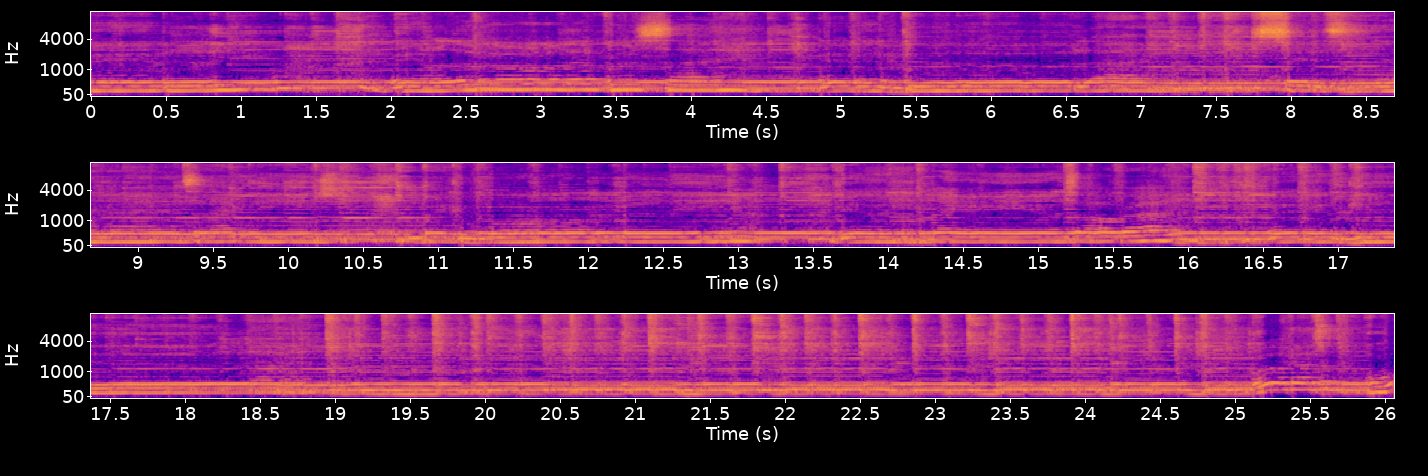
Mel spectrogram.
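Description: A solo acoustic guitar playing a song live, with a man singing over it in phrases.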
